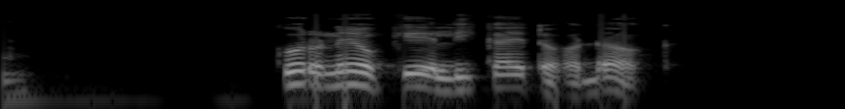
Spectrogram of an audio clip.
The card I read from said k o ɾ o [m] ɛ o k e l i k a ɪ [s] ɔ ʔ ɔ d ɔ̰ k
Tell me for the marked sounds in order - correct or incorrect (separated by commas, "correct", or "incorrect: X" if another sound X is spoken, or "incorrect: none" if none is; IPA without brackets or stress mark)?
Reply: incorrect: n, incorrect: t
